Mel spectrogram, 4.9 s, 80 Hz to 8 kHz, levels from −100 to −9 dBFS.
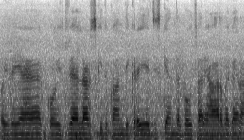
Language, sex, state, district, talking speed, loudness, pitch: Hindi, male, Haryana, Charkhi Dadri, 185 wpm, -18 LUFS, 105 Hz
